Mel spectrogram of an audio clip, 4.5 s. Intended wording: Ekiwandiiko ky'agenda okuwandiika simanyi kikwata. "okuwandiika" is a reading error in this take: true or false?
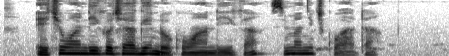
false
